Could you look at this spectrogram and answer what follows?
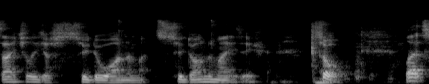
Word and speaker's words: pseudonymization: Now, I would actually pronounce it like pseudo-anonymization, but it's actually just pseudonymization.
